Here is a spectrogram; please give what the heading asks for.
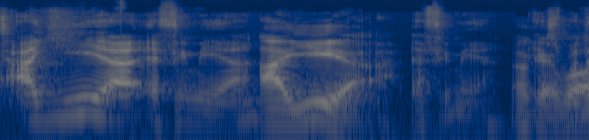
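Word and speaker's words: Agia Efimia: Yes, that's Do I have that pronunciation correct? Agia Ephemia.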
